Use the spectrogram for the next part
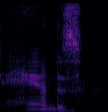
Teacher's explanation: the N, the D, the Z, those are all the tip of the tongue towards the front, top of the mouth. That can be reduced somewhat dramatically for many speakers, but this is not an example of that.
